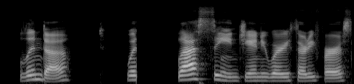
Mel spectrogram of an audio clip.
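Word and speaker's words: Lynda: on I keep on want to call call her uh Lydia because it's spelled l y n d a but it's Linda uh anyway Linda was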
